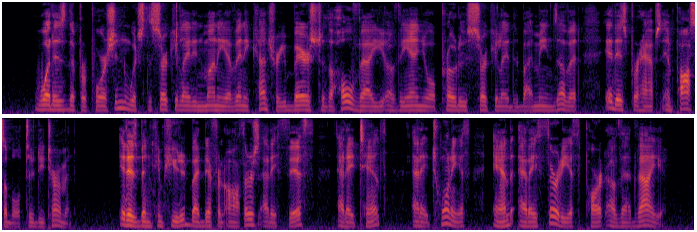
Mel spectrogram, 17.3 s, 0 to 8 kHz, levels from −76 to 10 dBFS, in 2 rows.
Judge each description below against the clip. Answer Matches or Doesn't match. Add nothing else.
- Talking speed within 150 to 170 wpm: Doesn't match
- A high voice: Doesn't match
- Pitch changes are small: Matches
